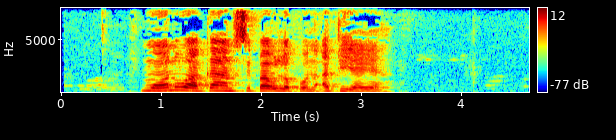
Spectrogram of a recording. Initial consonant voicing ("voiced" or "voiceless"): voiced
